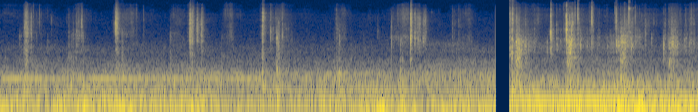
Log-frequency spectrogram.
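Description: Footsteps on a stony mountain trail, about two crunching steps a second. The sound breaks off abruptly about five seconds in, then resumes with closer, quicker steps.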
